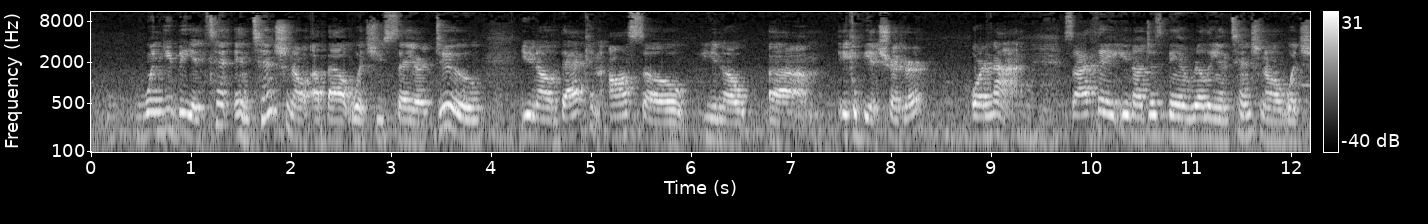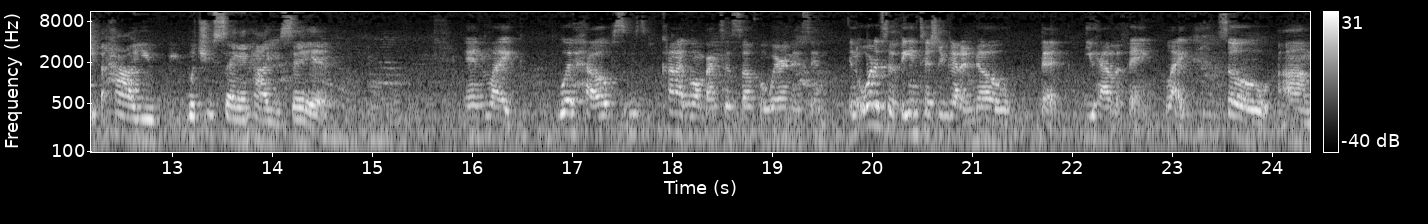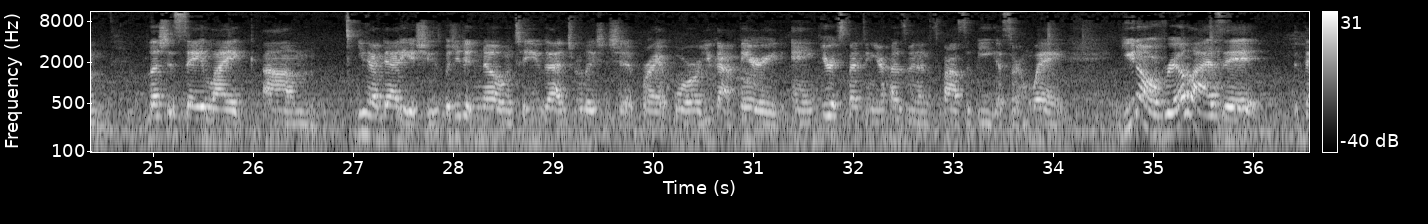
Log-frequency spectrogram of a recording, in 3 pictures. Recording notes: Sorry for audio quality.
